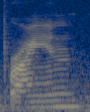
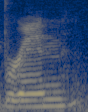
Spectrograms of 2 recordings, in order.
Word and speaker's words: Brynn: your mom ashley and i've been called brian um multiple times just because people for some reason think they read brynn and i think brian because it's spelled b-r-y-n-n my name anyways so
